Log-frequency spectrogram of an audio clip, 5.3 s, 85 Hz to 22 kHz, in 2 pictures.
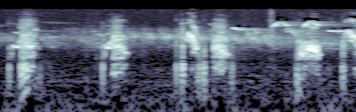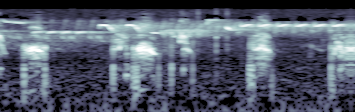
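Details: Black stork chicks in a nest in Estonia begging as their father delivers fish on a May 2018 morning; repeated hoarse, nasal squawks roughly every second, with whistled birdsong overhead.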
